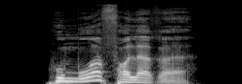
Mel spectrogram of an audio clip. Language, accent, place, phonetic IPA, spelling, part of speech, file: German, Germany, Berlin, [huˈmoːɐ̯ˌfɔləʁə], humorvollere, adjective, De-humorvollere.ogg
- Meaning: inflection of humorvoll: 1. strong/mixed nominative/accusative feminine singular comparative degree 2. strong nominative/accusative plural comparative degree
